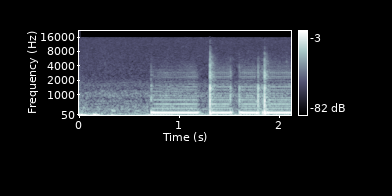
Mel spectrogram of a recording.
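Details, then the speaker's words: Partly built DX amplifier powered from a ±24 V (48 V total) supply: touching an open input wire gives a coarse low buzz in short bursts through the speaker, mains hum pickup; an audio source on the wires produced nothing. "do get a buzz through the speaker which i'm really surprised that it's actually able to do that at this stage"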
